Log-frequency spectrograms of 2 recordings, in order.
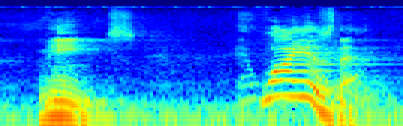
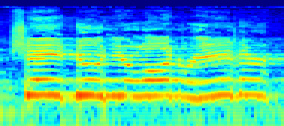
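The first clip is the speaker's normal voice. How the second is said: high, laughing mock of buddies; teasing guys; 13 semitones higher, 4 dB louder than usual. Guys teasing a buddy about laundry, high and laughing. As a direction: rib a friend in a high, laughing voice. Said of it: "they'll all say".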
